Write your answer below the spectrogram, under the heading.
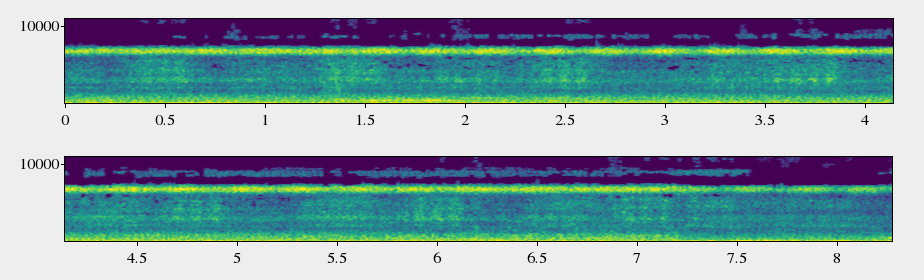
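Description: Crickets chirring in a steady, high-pitched drone, over a steady low rumble.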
